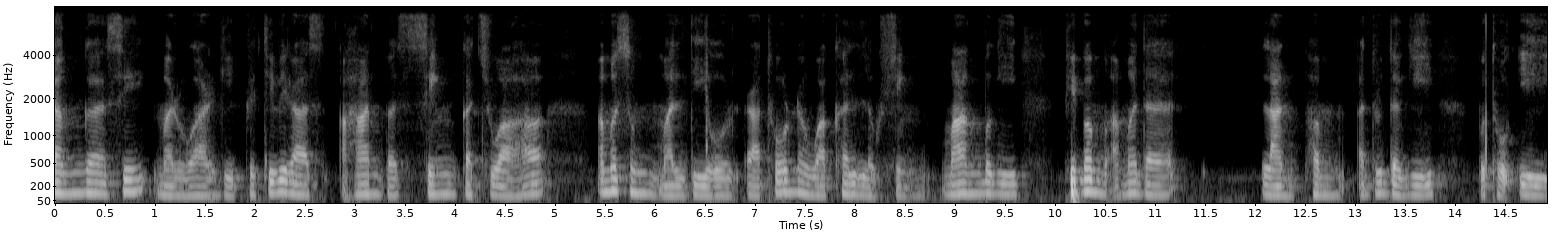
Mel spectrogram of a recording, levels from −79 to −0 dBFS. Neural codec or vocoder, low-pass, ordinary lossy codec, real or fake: vocoder, 44.1 kHz, 128 mel bands, Pupu-Vocoder; 7.2 kHz; Opus, 32 kbps; fake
